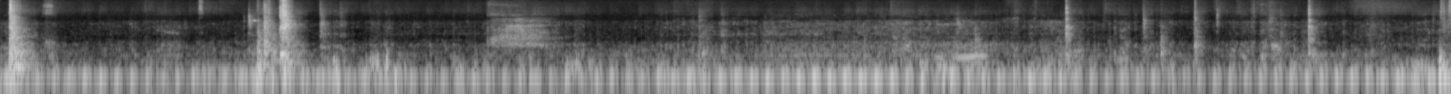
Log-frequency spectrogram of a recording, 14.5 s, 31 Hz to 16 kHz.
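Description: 1965 Buick Skylark engine idling with a steady, evenly pulsing note. A few brief knocks stand out, the loudest about two and a half seconds in.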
